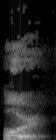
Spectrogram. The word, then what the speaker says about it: ur: By the way, always mispronounced. Ur, it's an Aramaic word, like ur kastim, right? And it means fire, not or.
